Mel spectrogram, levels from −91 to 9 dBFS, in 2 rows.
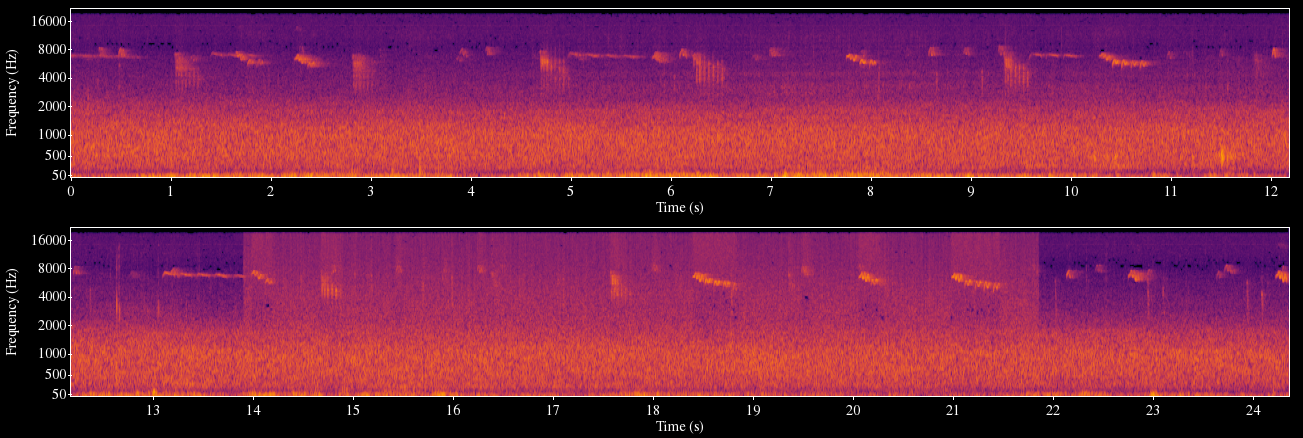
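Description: Low bit depth without dither runs from 13.91 s to 21.87 s. Across this stretch the sound turns coarse and grainy, with a distortion that rises and falls with the signal and leaves the quieter moments sputtering or dropping out entirely. The likely cause is that the audio was rounded to about 4 bits with no dither, so the quantisation error tracks the waveform instead of forming steady hiss. That error sits nearly as loud as the signal itself.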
